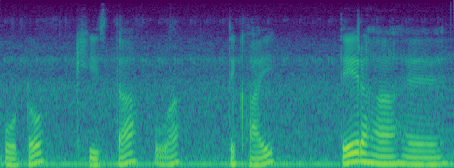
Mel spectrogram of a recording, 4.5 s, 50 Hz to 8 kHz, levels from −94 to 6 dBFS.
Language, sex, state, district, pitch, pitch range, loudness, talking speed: Hindi, male, Madhya Pradesh, Katni, 125 Hz, 120-130 Hz, -17 LUFS, 90 wpm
